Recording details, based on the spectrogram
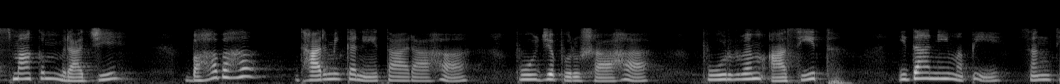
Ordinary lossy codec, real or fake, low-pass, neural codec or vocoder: Opus, 64 kbps; fake; 5.4 kHz; codec, 24 kHz, 0.9 kbps, DualCodec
